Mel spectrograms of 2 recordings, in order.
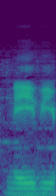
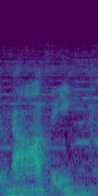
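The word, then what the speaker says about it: Navi: name wrong a lot Navy or na'vi I pronounce it either way really oh he's blocking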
